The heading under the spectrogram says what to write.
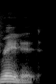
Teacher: raided a village raid the duck is an alveolar stop so the past tense ending it will take is a schwa followed by another alveolar stop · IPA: [-əd]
